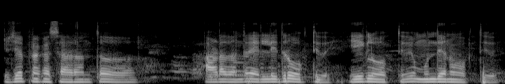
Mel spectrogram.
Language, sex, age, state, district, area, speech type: Kannada, male, 18-30, Karnataka, Vijayanagara, rural, spontaneous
